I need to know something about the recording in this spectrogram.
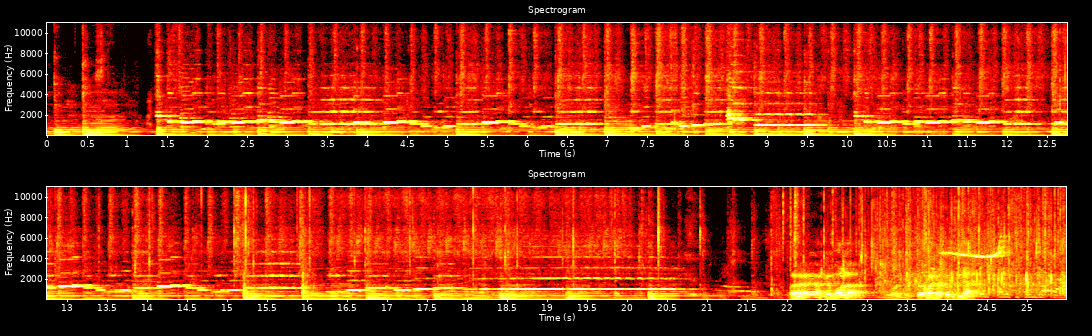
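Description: A salterio string drum (chicotén) from the Aragonese Pyrenees, its strings struck with a stick in a steady rhythmic drone, while a pipe plays a melody over it. The tune stops about three seconds before the end, and a burst of audience noise follows.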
